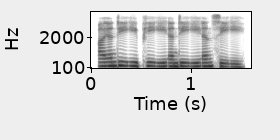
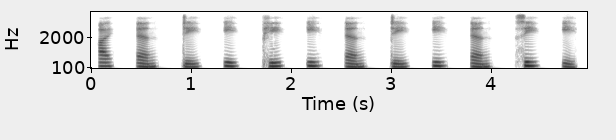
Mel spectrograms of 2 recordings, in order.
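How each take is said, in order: First: Quick letter run; brisk recap spelling; fast spelling. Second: Slow, letter by letter; unhurried classroom spelling. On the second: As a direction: spell each letter out slowly. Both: Shown as a demonstration. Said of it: "spelling drill, slow then fast".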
